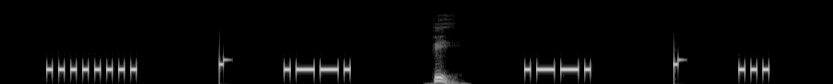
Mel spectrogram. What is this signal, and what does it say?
Morse code, heard as a keyed tone, about 20 wpm, 700 Hz. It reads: <HH> P P S
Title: Single Character (Letter:Number:Punctuation:Prosign) - Rapid-Fire - 20wpm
